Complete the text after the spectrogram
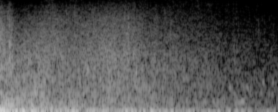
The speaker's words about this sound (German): Das hier ist Wasser.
